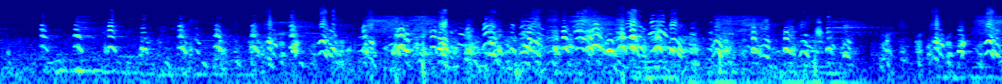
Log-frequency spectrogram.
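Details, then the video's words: A group of monkeys chatters: dense, overlapping high squeaks and arched chirps build in intensity toward the middle, repeating about three times a second, with a low murmur underneath. "monkey sounds"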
